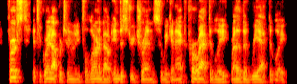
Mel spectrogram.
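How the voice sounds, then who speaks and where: At a fairly quick pace, a man with an American accent speaks in an unremarkable speaking voice with a fairly low pitch. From New York City (Brooklyn). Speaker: health insurance policy staffer. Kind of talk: podcast interview.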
